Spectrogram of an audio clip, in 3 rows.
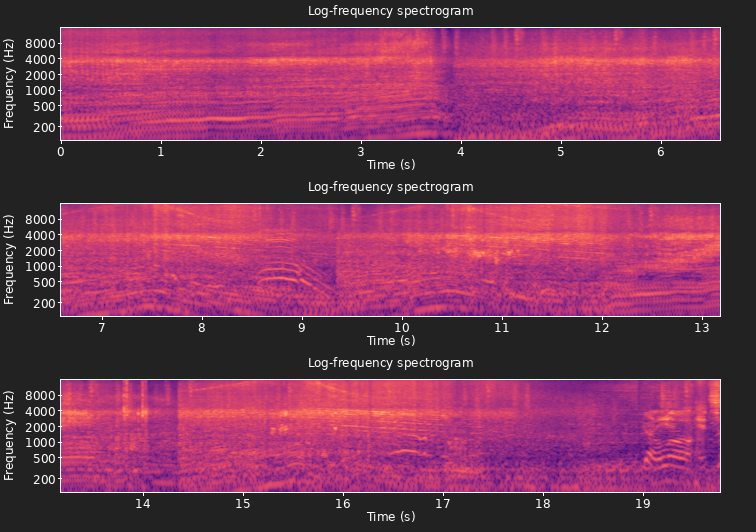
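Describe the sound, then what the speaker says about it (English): A roughly 1200-horsepower Mercedes-AMG build revs hard with rising turbo spool and bursts of squealing, skidding tires, loud and continuous up close while people talk over the engine. "you can hear all the turbo spool"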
